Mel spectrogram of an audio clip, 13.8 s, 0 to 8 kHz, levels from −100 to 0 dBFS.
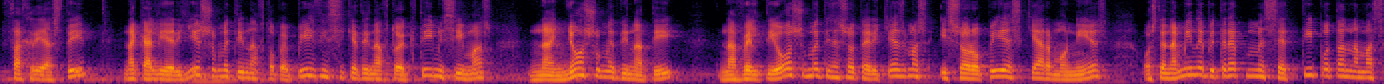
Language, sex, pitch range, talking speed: Greek, male, 130-190 Hz, 125 wpm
